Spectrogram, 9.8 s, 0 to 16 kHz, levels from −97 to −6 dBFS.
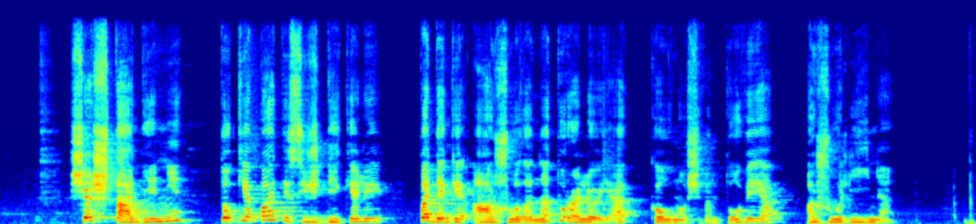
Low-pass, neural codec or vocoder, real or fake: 14.4 kHz; none; real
